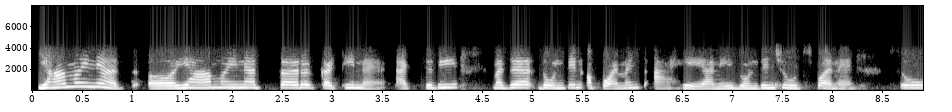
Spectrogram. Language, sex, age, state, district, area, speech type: Marathi, female, 18-30, Maharashtra, Nashik, urban, conversation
